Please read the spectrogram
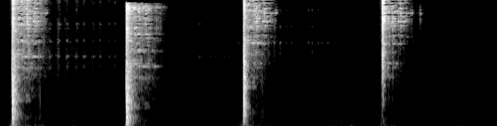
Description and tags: Several different size light bulb pops.
crash, light, pop, smash, bulb, glass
